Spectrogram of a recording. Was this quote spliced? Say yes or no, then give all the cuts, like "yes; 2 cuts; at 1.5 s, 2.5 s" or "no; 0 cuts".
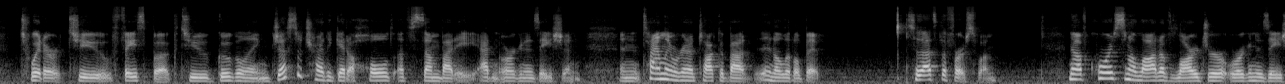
yes; 3 cuts; at 6.2 s, 7.5 s, 10.6 s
